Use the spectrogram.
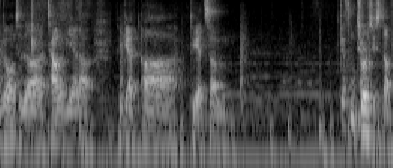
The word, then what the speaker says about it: Villena: It's pronounced Vienna with an emphasis on the Y sound, the second syllable, and it's not a V sound in Vienna, it's Vienna, it's more like a B, so noted.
